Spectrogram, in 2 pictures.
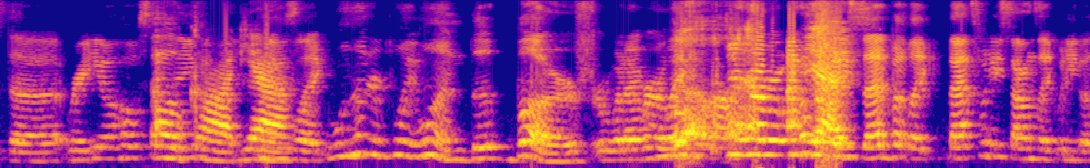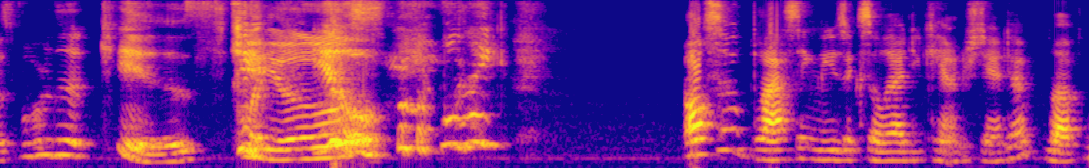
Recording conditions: sounds in the background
